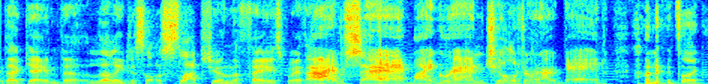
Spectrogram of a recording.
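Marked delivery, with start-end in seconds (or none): 2.6-5.1 slow super mutant voice. Acted.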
